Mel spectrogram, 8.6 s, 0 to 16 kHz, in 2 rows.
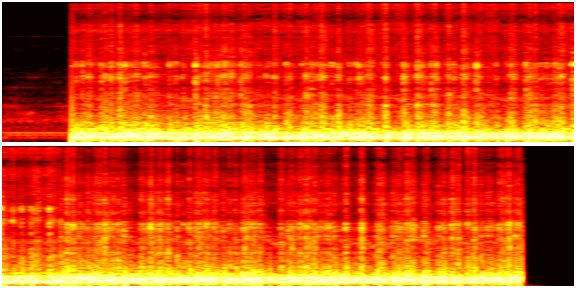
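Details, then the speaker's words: C4 Corvette 350 V8 just started cold on choke, high fast idle while warming up; rough chuffing pulse mixed into the rumble, exhaust leak at the headers. "Definitely got an exhaust leak out of the headers and she's not happy"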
